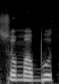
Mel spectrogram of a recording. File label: "suomabut", Wamesa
